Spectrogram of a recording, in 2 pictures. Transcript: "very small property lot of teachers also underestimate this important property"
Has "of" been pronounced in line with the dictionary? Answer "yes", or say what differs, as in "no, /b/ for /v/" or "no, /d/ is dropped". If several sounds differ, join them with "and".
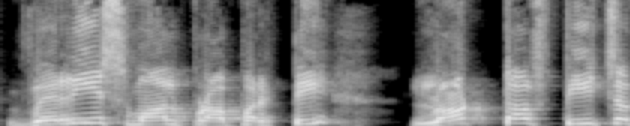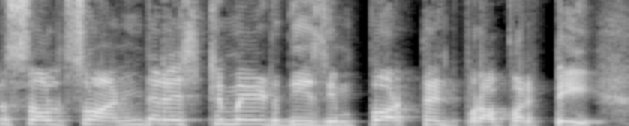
no, /p/ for /v/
